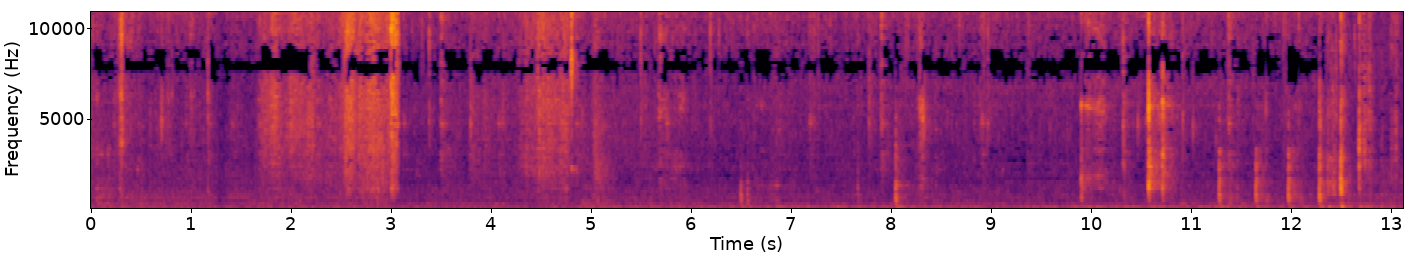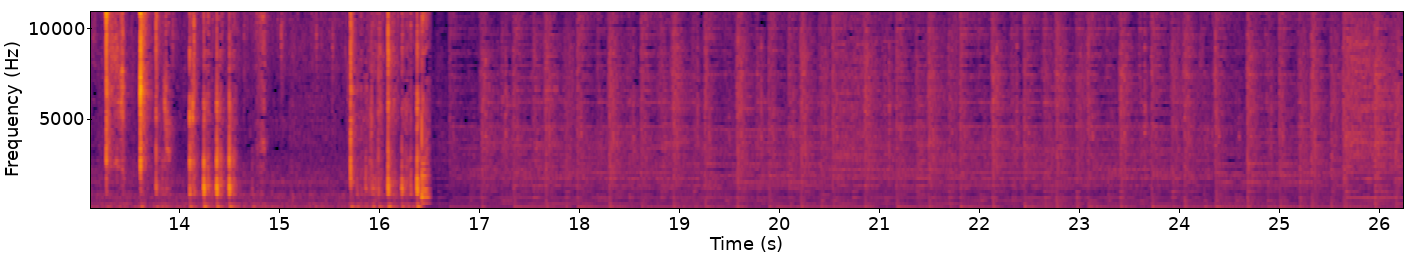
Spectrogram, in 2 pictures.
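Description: A spatula scraping and clicking against a ceramic bowl as food colouring is stirred into cupcake batter. About sixteen seconds in this stops abruptly and background music takes over.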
